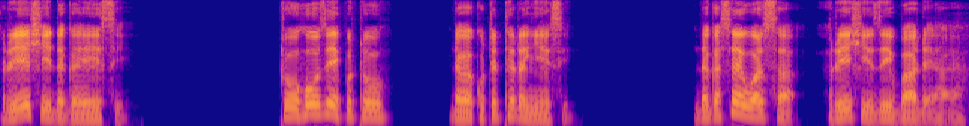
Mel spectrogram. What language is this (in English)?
Hausa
